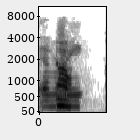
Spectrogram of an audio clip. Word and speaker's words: Emery: No, Emery. Oh, okay. – Rhyming with memory.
